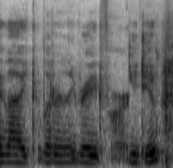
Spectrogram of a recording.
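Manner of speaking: soft whisper, as if letting them in on it; whispered aside. Real, not acted. Vlogger confiding to viewers in a whisper. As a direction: drop to a secret whisper.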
